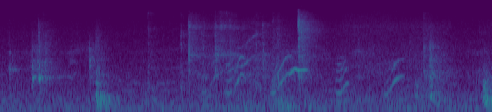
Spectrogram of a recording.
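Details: A female pet guinea pig gives short, high squeaks and squeals in quick, uneven bursts, heard over a thin telephone line during a radio call.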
